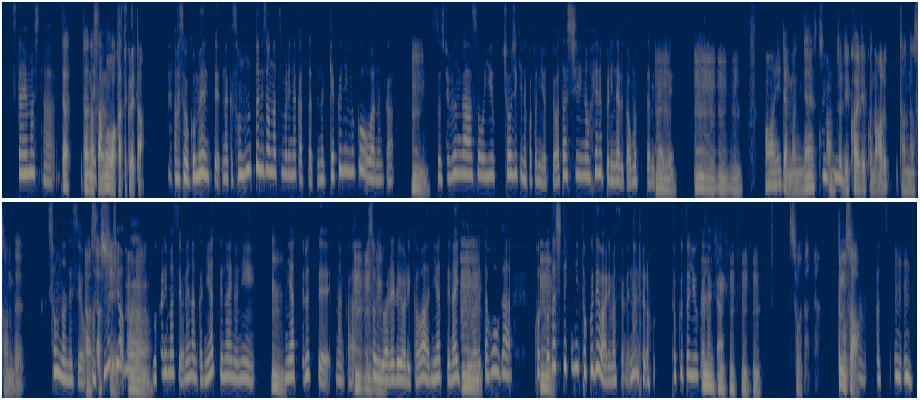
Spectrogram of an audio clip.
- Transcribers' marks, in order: other noise
- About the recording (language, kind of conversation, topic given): Japanese, unstructured, 他人の気持ちを考えることは、なぜ大切なのですか？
